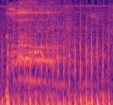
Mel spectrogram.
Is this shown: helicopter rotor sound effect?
yes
